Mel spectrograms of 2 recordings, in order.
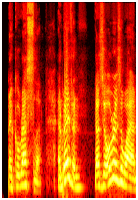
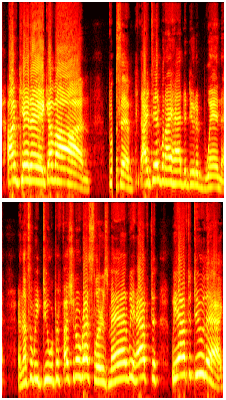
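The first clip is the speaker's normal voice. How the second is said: higher, louder pleading; mock placating; 6 semitones higher, 4 dB louder than usual. [name] placating Jeff, higher and louder. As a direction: talk him down with a grin.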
